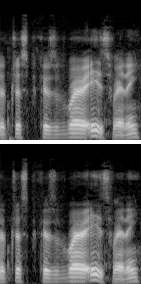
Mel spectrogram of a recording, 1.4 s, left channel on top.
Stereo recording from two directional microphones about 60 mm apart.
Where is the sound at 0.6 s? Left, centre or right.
Centre.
